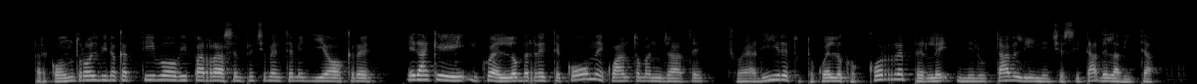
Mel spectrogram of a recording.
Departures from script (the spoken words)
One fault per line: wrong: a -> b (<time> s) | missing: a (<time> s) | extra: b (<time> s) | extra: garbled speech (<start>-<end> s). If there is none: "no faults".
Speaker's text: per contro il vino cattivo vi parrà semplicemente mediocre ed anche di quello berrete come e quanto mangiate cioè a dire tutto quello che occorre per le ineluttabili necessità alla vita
wrong: alla -> della (11.0 s)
